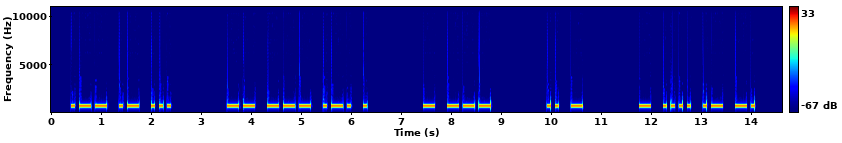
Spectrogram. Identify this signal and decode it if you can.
Morse code, heard as a keyed tone, about 15 wpm, 700 Hz. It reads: WAS MORE TO IT THAN
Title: 2x Word-Spacing - Sentences from Top 100 Words - 15wpm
